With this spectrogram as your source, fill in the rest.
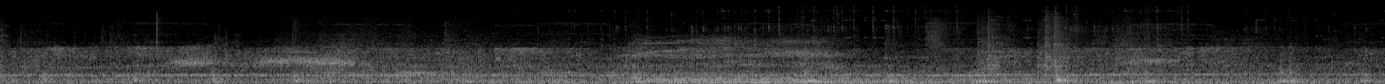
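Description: Footsteps clang on a metal grating floor.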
